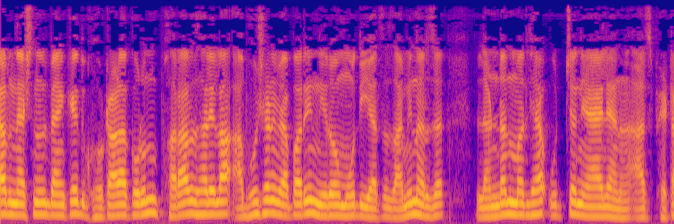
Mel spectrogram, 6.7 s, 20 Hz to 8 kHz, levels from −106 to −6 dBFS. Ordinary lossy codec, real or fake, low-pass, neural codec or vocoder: none; real; 7.2 kHz; none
